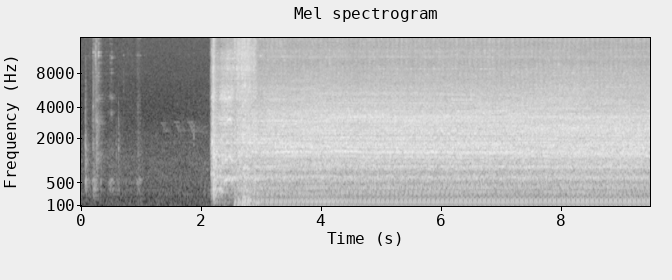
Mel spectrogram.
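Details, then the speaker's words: Exmark commercial zero-turn mower with Kawasaki FX651V engine, started after an oil change and left running a few minutes to circulate oil: catches cleanly into a steady, even idle with no knocks or misses. "I'm just going to crank it up and let it run for a few minutes, let the oil circulate, and then I'll recheck it."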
